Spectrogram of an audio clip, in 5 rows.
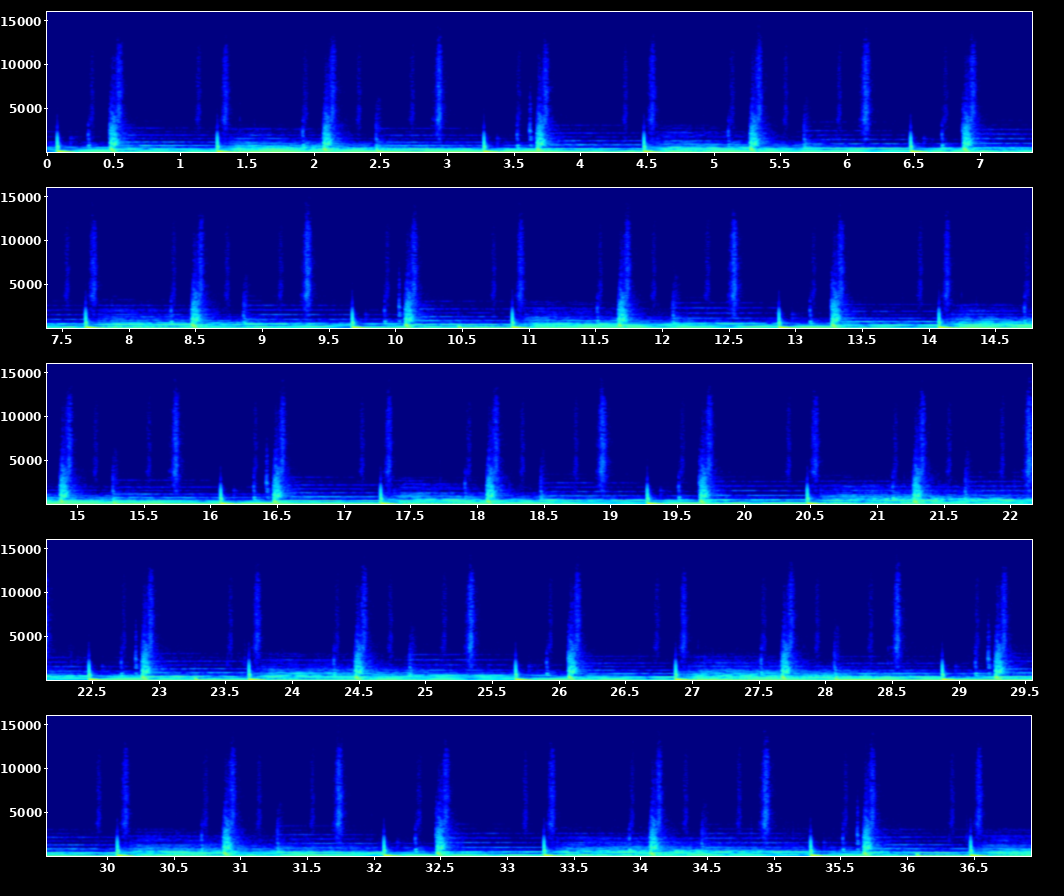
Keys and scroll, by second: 2.6 b, 5.3 Delete, 6.1 m, 8.4 a, 13.2 ctrl+z, 17.0-18.2 typing, 20.1 b, 21.9 Delete, 28.8 a, 29.5 ctrl+h, 34.2 g, 35.6 z.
